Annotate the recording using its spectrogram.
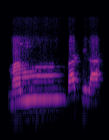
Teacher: নুনকে মিমের দ্বারাই পরিবর্তন করে এক আলিফ পরিমাণ গুণনা করে পড়তে হয়। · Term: ইকলাব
